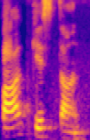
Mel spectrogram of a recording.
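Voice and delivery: पाकिस्तान in three easy beats, paa, kis, taan; पाकिस्तान as paa, kis, taan, without straining; unforced syllable split. Shown as a demonstration. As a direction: lightly separate the syllables of पाकिस्तान. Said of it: "जुबान को बोलते हुए भी मजा आए".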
